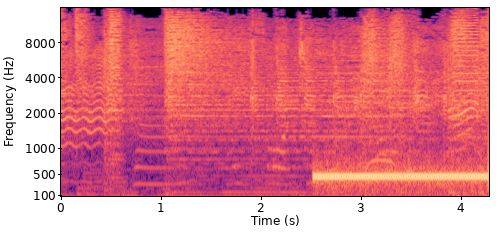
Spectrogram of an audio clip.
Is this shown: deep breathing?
no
